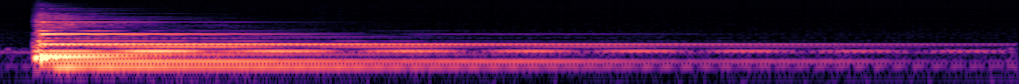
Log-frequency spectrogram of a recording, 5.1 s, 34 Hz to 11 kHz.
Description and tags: used TAB: 01230x(eBGDAE)
am, chord, minor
